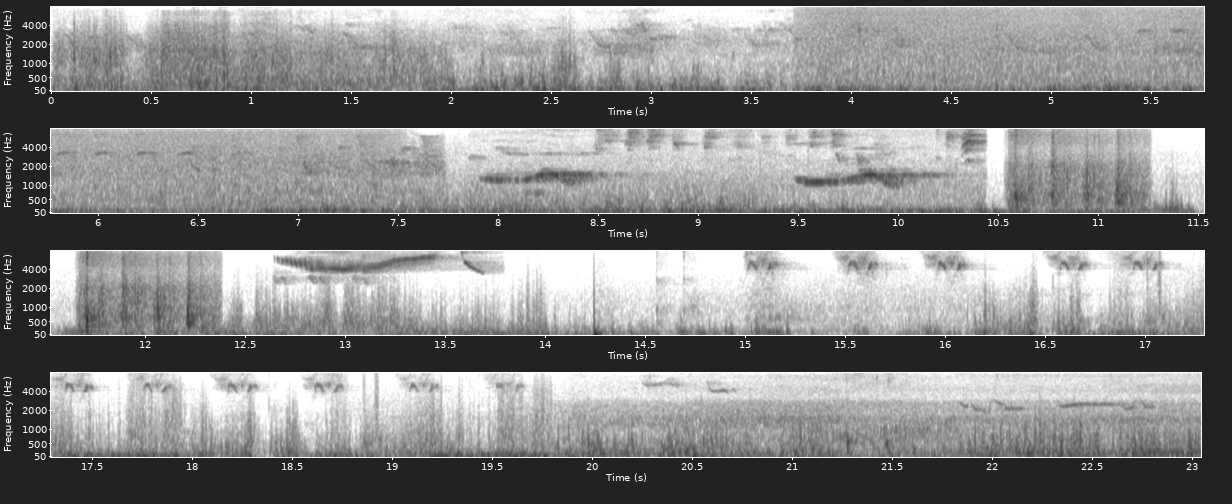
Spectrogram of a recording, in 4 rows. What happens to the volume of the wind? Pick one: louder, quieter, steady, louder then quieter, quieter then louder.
quieter then louder.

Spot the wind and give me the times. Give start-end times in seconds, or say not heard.
0.0-23.0.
